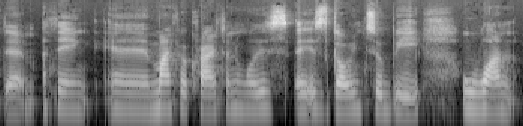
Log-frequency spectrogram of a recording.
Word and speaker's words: Crichton: So this is Michael Crichton. Yeah, so I'll see how the other 2 books that I've ordered, how they are, and if I like them. I think Michael Crichton is going to be one of the authors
